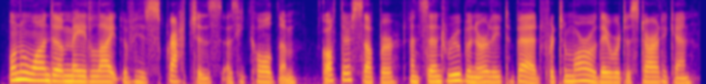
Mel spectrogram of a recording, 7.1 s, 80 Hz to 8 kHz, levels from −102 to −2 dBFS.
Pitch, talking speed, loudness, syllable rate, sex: 180 Hz, 230 wpm, -18 LUFS, 5.8 syllables/s, female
